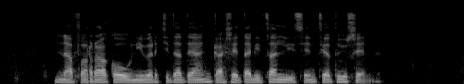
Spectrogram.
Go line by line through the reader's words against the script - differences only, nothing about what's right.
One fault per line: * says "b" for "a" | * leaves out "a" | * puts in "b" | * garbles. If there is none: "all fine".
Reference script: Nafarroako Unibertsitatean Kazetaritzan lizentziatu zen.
all fine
